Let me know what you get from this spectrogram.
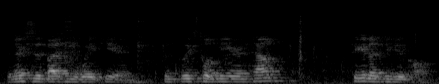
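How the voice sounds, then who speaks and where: A male performer playing a stressed, defensive husband with a hurried, dismissive manner in an amateur stage play. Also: mid-range voice, dark tone, lightly acted. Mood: strained. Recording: very echoey stage, distant mic, faint noise.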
